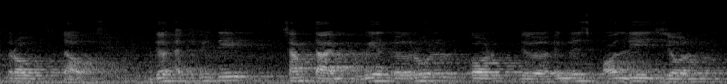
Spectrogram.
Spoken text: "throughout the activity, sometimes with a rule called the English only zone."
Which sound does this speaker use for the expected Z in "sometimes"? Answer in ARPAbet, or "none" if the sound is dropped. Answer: none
